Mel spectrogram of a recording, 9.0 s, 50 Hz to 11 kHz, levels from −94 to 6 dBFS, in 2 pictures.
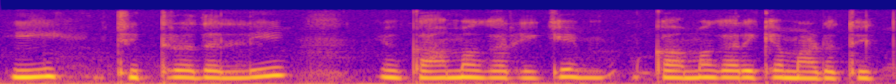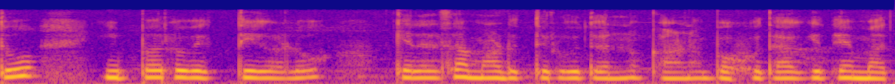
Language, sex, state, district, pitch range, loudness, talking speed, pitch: Kannada, female, Karnataka, Belgaum, 220-235 Hz, -15 LUFS, 65 wpm, 230 Hz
